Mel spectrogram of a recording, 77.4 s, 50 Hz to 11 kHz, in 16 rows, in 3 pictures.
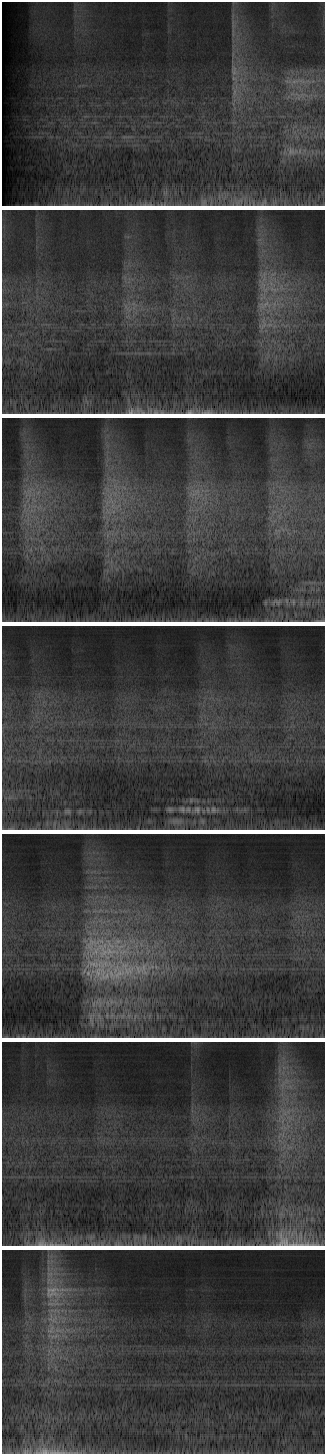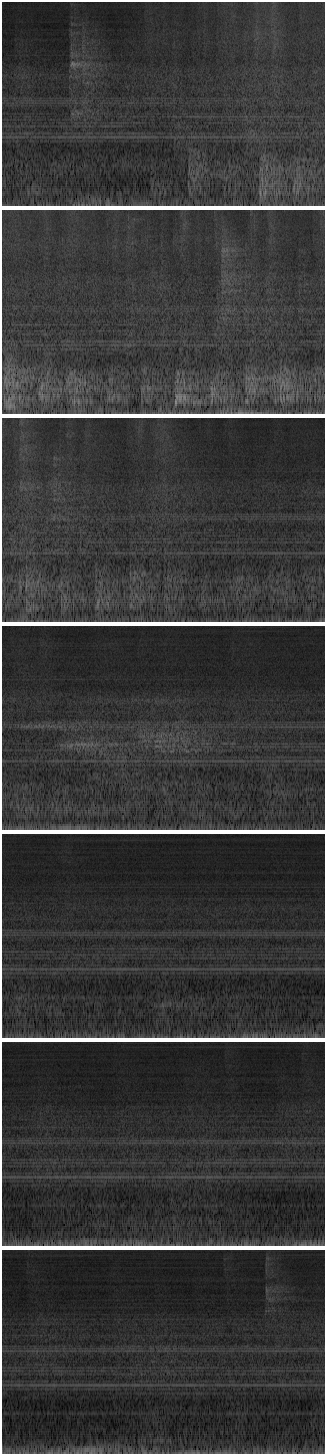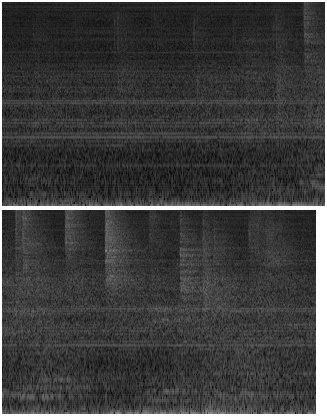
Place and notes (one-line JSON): {"title": "berlin, mariendorfer damm: ullsteinhaus - the city, the country & me: entrance hall of the ullstein building", "date": "2013-09-04 11:29:00", "description": "entrance hall, broken lamp, visitors entering or leaving the building\nthe city, the country & me: september 4, 2013", "latitude": "52.45", "longitude": "13.38", "altitude": "46", "timezone": "Europe/Berlin"}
